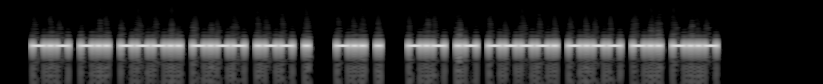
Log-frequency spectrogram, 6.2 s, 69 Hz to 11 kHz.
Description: Morse code, heard as a keyed tone, about 40 wpm, 700 Hz. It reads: KD8YWE DE KA9YDX
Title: USA Callsign DE Callsign 40wpm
